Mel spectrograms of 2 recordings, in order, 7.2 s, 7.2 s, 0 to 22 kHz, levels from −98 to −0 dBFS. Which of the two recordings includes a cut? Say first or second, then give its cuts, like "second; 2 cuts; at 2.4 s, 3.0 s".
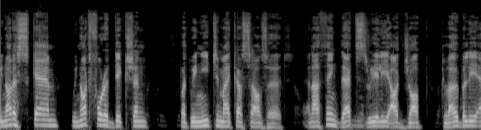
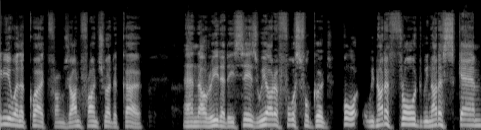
second; 1 cut; at 5.1 s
